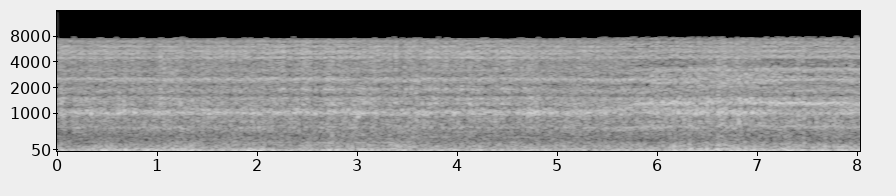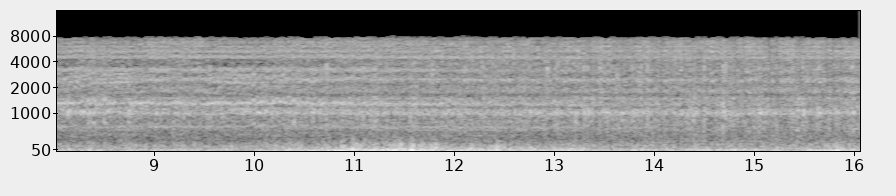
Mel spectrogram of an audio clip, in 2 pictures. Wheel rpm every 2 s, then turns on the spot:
170, 160, 170, 160, 160, 170, 170, 170.
none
